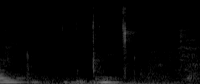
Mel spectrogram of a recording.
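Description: A few faint computer-keyboard key clicks, spaced irregularly, as a short chat message is typed.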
